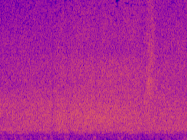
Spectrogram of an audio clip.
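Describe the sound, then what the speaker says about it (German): Sea waves and surf roll onto a windy winter beach near the Los Escullos campsite in Spain, a steady, loud broadband roar with wind buffeting the microphone throughout and no voices. "Hat sich gelohnt, wie laut so ein Meer sein kann"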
